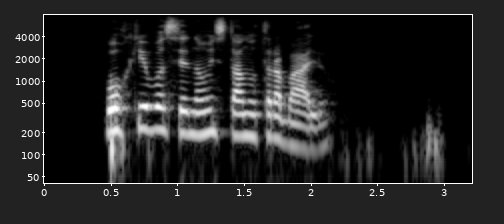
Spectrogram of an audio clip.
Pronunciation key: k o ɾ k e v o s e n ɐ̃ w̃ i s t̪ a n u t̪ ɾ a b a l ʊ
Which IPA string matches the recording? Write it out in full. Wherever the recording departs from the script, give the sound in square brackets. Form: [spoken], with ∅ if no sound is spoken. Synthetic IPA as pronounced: [p] o ɾ k e v o s e n ɐ̃ w̃ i s t̪ a n [ʊ] t̪ ɾ a b a [ʎ] ʊ

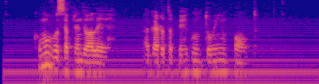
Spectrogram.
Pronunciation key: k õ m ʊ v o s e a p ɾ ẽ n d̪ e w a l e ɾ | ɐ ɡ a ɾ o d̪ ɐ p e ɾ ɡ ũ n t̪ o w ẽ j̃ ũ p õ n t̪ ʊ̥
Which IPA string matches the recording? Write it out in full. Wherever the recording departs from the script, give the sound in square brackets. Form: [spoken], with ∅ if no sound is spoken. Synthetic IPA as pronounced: k õ m ʊ v o s e a p ɾ ẽ n d̪ e w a l e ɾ | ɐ ɡ a ɾ o [t̪] ɐ p e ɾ ɡ ũ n t̪ o w ẽ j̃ ũ p õ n t̪ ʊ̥

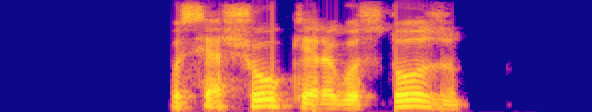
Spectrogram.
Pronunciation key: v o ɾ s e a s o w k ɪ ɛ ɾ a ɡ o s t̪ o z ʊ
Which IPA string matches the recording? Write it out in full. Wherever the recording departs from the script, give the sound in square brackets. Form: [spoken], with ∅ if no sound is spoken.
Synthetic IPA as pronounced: v o [∅] s e a [ʃ] o w k ɪ ɛ ɾ [ɐ] ɡ o s t̪ o z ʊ

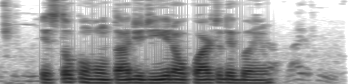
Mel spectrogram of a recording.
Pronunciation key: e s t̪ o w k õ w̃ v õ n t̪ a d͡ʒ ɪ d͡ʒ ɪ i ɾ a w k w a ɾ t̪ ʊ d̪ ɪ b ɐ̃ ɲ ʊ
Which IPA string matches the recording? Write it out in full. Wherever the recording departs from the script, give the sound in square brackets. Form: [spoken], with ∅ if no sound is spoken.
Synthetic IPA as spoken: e s t̪ o w k õ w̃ v õ n t̪ a d͡ʒ ɪ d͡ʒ ɪ i ɾ a w k w a ɾ t̪ ʊ d̪ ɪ b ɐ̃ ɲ ʊ

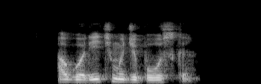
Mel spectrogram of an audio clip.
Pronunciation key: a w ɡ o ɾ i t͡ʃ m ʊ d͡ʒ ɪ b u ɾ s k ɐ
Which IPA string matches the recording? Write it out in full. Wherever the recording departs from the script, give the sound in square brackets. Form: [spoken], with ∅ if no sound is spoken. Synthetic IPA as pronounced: a w ɡ o ɾ i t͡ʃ m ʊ d͡ʒ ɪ b u [∅] s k ɐ

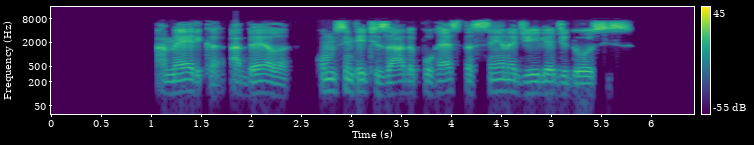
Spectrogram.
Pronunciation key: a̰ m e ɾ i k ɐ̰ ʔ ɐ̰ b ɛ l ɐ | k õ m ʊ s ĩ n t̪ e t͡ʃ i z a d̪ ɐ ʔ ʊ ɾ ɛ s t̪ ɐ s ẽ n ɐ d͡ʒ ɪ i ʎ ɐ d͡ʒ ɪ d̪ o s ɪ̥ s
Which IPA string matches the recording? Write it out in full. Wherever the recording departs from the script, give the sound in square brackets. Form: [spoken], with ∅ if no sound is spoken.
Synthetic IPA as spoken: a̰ m [ɛ] ɾ i k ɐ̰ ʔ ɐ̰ b ɛ l ɐ | k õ m ʊ s ĩ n t̪ e t͡ʃ i z a d̪ ɐ [p] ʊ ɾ ɛ s t̪ ɐ s ẽ n ɐ d͡ʒ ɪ i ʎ ɐ d͡ʒ ɪ d̪ o s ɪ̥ s

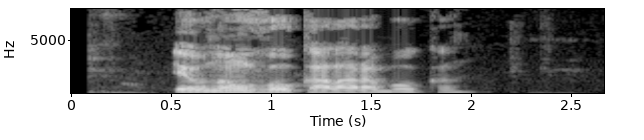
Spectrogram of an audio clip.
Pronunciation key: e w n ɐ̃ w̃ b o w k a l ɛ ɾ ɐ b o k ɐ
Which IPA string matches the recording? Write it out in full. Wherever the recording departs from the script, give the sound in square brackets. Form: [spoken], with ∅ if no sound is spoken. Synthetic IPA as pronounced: e w n ɐ̃ w̃ [v] o w k a l [a] ɾ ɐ b o k ɐ

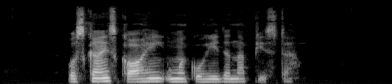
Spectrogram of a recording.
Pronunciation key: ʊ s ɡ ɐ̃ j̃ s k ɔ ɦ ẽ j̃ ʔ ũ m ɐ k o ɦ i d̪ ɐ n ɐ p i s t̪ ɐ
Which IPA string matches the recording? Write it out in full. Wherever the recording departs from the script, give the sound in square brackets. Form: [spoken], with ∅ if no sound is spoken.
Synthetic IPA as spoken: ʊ s [k] ɐ̃ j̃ s k ɔ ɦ ẽ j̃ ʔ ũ m ɐ k o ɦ i d̪ ɐ n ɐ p i s t̪ ɐ

